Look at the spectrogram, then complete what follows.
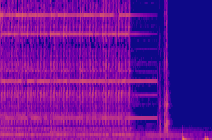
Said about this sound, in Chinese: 桌上的电话响了，很急促的铃声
